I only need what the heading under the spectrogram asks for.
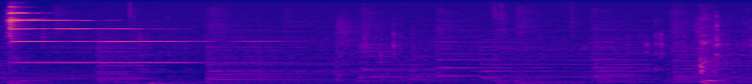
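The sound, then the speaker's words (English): A bright bell is rung, its first strike ringing out clearly and fading, followed by several lighter rings over soft background jazz music. “Hit the bell.”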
